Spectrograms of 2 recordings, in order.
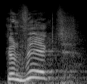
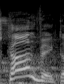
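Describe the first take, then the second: First: Convict as the verb, stress on the second syllable, con-VICT. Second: Convict as the noun, stress on the first syllable, CON-vict. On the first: Preacher contrasting the verb for the congregation, Convict stressed on -VICT. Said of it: "With another pronunciation". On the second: Preacher naming the jailed person, convict stressed on CON-. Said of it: "we pronounce convict". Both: Shown as a demonstration.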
